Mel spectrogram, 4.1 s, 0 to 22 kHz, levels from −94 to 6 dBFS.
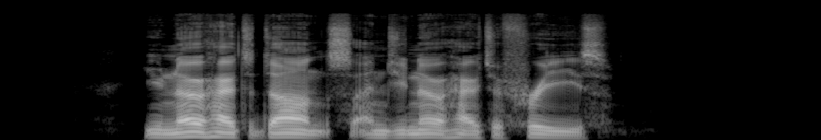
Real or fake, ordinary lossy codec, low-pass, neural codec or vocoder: real; none; 14.4 kHz; none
